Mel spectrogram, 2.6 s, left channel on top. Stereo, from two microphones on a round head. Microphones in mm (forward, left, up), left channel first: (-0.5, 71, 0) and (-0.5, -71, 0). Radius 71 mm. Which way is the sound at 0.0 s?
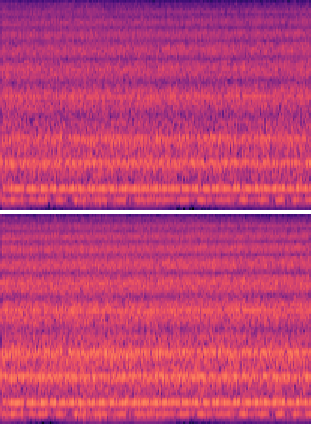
15° right (ahead or behind).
